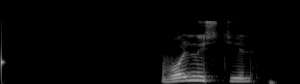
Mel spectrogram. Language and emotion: Russian, neutral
